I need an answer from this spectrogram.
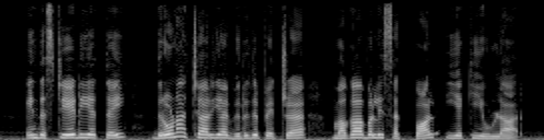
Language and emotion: Tamil, neutral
